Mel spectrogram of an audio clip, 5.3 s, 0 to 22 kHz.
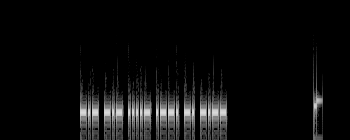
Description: Morse code, heard as a keyed tone, about 38 wpm, 700 Hz. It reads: KK4PNY
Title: USA Call Signs - 6 Characters - 6x Character Spacing - 40wpm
